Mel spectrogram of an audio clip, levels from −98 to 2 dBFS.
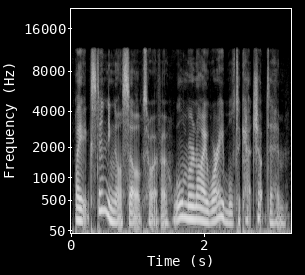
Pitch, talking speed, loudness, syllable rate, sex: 185 Hz, 255 wpm, -18 LUFS, 7.2 syllables/s, female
